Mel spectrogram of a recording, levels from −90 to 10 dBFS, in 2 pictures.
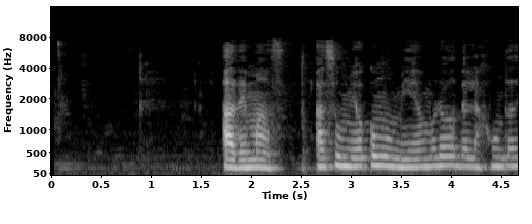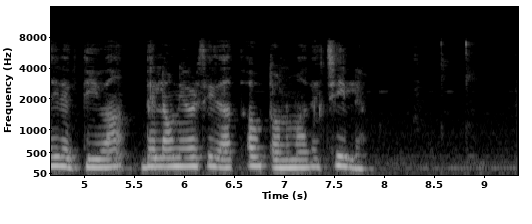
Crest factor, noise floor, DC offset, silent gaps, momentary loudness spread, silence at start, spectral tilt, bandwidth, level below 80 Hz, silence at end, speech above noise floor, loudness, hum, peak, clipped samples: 22 dB; -61 dBFS; under 0.1%; none; 11 LU; 1.75 s; -8 dB/octave; 7.4 kHz; -58 dBFS; 1.5 s; 39 dB; -24 LUFS; none; -4 dBFS; under 0.1%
